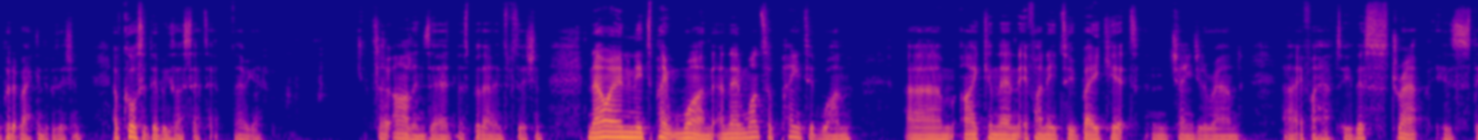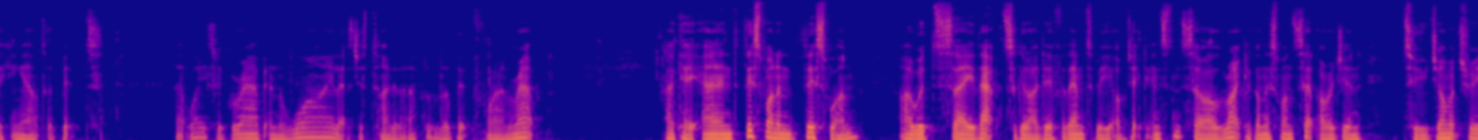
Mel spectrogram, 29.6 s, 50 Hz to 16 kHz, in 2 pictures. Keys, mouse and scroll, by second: 1.7-2.4 middle drag, 2.4-2.8 scroll up 2, 2.9 shift+middle click, 3.7 r, 6.0-8.8 middle drag, 8.8 r, 10.5-12.6 middle drag, 12.6-12.9 scroll down 1, 12.9-13.6 middle drag, 13.6 click, 14.0 middle click, 14.5 Tab, 14.6 middle click, 15.2 click, 15.3 middle click, 15.9 click, 16.9 g, 17.0 g, 19.9-21.4 middle drag, 21.4 Tab, 21.9 click, 22.9 click, 24.8 click, 26.1 click, 26.8-29.5 right drag.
